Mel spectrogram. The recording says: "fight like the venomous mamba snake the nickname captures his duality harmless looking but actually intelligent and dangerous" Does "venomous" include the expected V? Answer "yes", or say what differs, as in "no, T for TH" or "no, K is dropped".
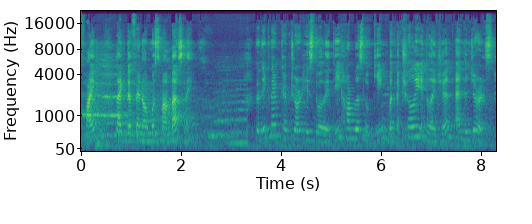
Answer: no, F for V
